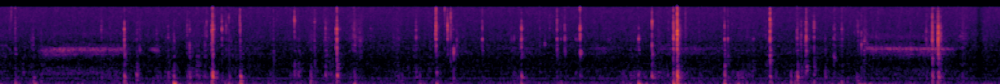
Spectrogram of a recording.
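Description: Faint, irregular small clicks and taps as rubber loom bands are worked off the pegs of a plastic Rainbow Loom with a metal hook.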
